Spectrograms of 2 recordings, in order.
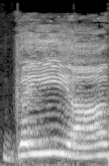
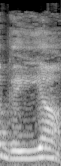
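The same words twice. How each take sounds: First: "गैया" very slowly, as गई-या; teacher's drawn-out "गैया" with the ai glide; sounding out. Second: Said in the usual way. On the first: Shown as a demonstration. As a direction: stretch both syllables of "गैया". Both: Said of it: "ग में क्या लिखेंगे".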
